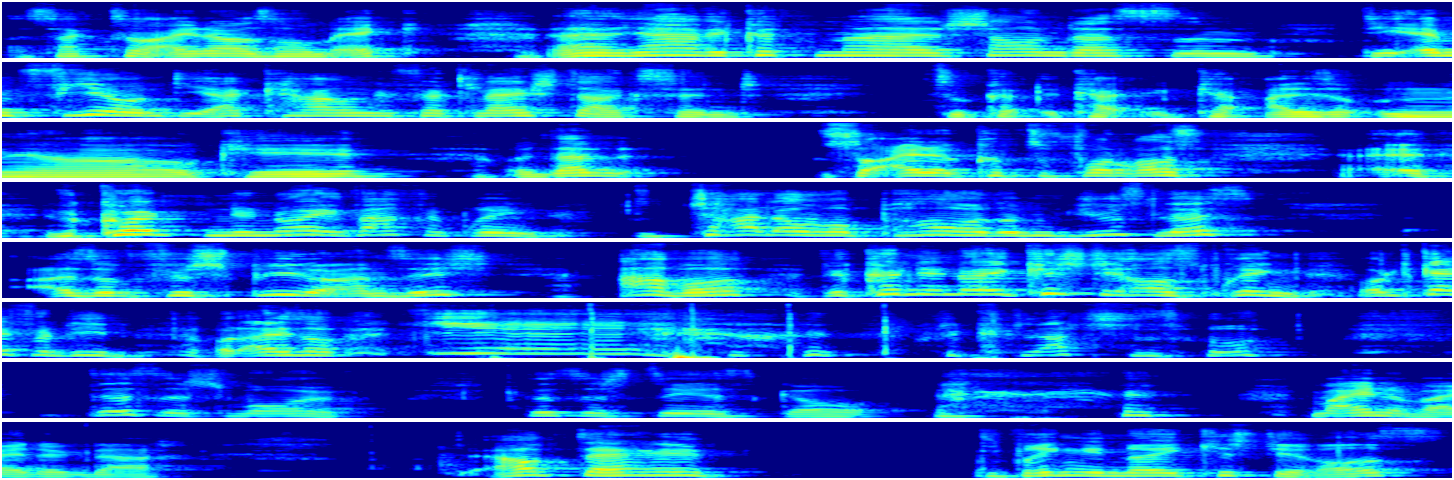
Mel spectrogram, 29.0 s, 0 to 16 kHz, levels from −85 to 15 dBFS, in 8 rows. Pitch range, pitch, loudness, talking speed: 160-220 Hz, 190 Hz, -31 LUFS, 175 wpm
